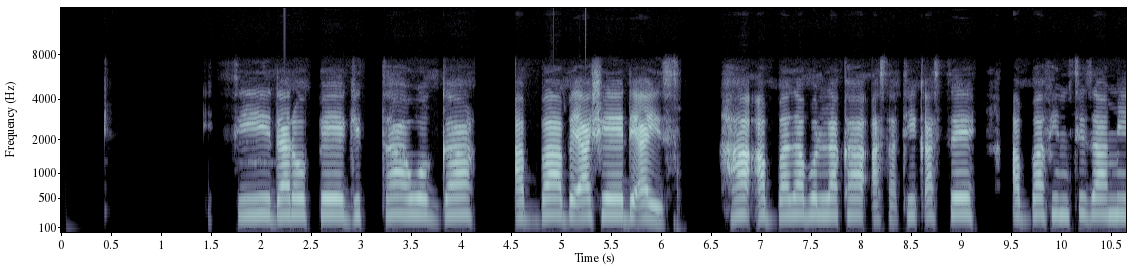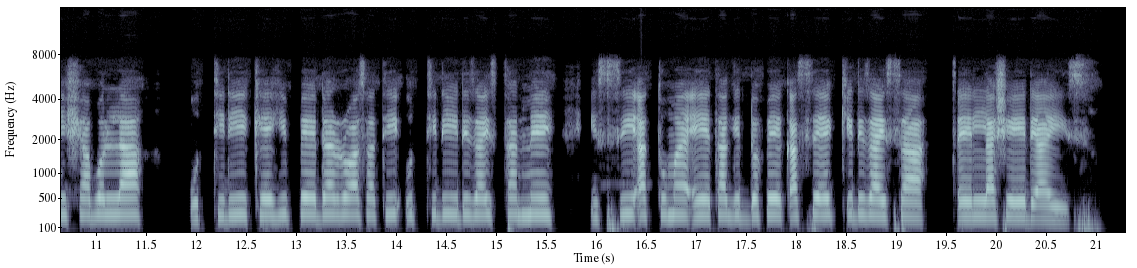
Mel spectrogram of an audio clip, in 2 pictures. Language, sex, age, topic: Gamo, female, 25-35, government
